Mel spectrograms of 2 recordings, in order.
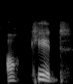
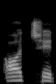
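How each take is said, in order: First: The middle consonant is a k sound. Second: The middle consonant is a ch sound. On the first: The speaker calls it right. "K, k, k sound" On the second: The speaker calls it wrong. "It's not orchid"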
